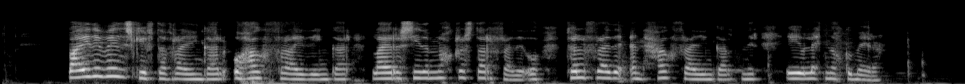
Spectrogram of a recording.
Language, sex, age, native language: Icelandic, female, 40-49, Icelandic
